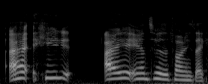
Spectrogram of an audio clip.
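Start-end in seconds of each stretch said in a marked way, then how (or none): none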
